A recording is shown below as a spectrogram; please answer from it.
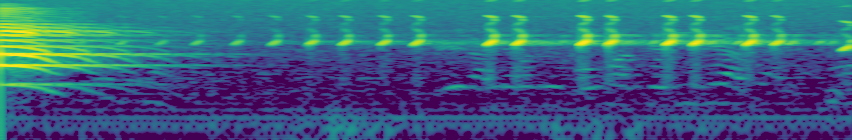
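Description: A long held vocal note fades out over the first second. Then a small bird chirps rapidly, about five short chirps a second, to the end.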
